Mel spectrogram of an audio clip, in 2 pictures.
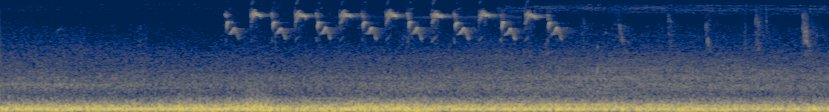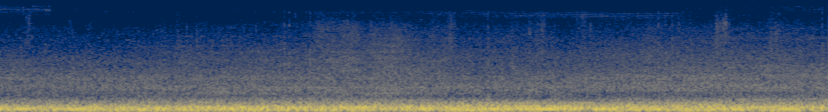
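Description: A bird gives a quick run of about a dozen high chirps, about three a second, a couple of seconds in, then a few fainter calls, all over a steady low rumble.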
